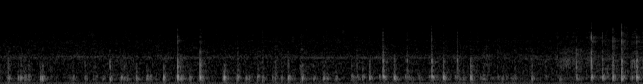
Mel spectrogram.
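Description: Fingertips and nails tap the top of a glossy cardboard slicer box in a quick, uneven run of soft, dry taps. Each tap has a hollow low-mid body with a brief click and dies away almost at once. A faint steady tone sits in the background throughout.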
